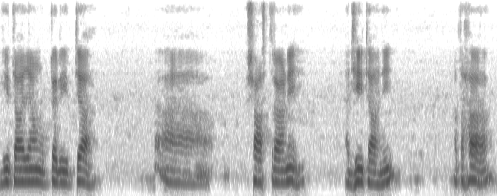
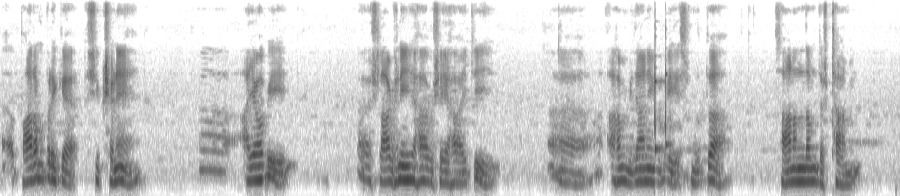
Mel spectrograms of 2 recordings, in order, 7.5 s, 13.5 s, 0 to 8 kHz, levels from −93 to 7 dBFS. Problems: none marked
